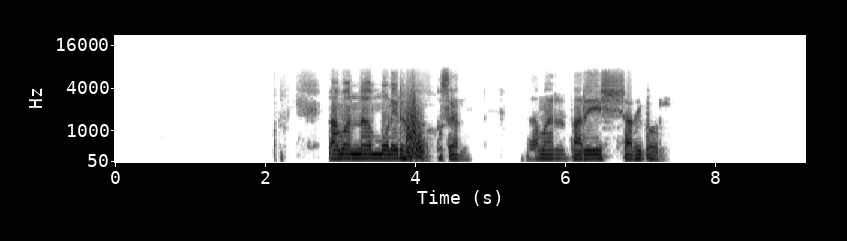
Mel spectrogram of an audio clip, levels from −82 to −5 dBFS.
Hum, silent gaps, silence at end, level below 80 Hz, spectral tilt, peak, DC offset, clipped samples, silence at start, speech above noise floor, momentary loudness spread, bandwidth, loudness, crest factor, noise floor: none; none; 1.9 s; -48 dBFS; -7 dB/octave; -2 dBFS; under 0.1%; under 0.1%; 2.5 s; over 77 dB; 13 LU; 7.4 kHz; -13 LUFS; 16 dB; under -90 dBFS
